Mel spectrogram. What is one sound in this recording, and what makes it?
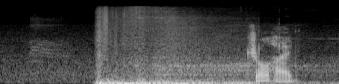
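A huge creature bursts apart with a loud rumbling explosion.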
